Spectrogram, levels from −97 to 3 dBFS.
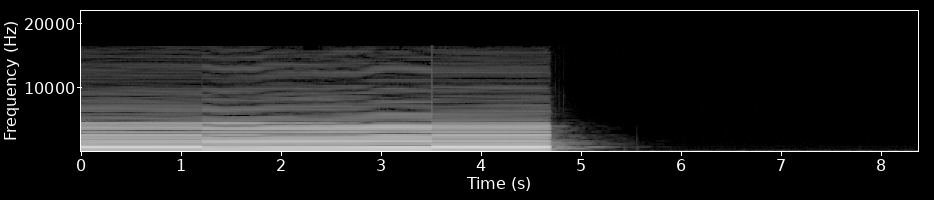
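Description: Music clip with a doubled audio track from 1.22 to 3.52 s. A second full-band copy trails by roughly 150 ms at about equal level, likely from a slower capture path.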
